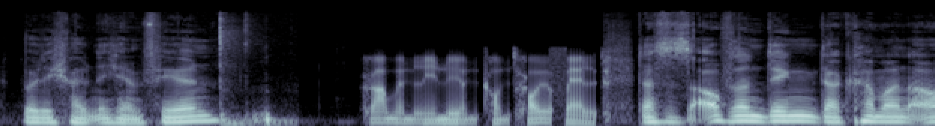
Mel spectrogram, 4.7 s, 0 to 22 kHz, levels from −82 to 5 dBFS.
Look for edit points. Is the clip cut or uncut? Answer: cut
